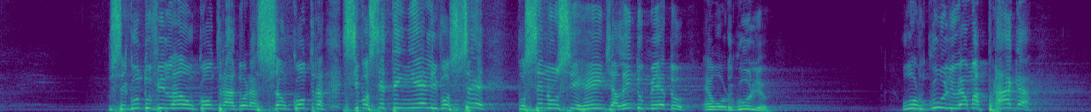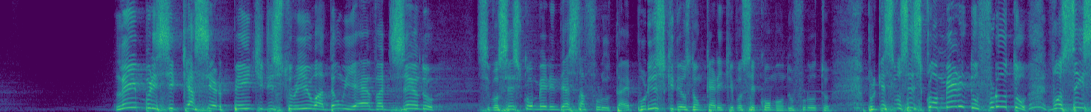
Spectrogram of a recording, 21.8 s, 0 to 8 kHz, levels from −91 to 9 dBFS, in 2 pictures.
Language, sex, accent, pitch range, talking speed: Portuguese, male, Brazilian, 195-300 Hz, 165 wpm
